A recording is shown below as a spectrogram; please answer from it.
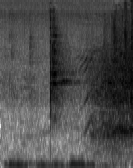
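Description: Near silence: a faint low hum and one faint, sharp metallic ping about three-quarters of a second in, a metal bat meeting the pitch for a line drive.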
